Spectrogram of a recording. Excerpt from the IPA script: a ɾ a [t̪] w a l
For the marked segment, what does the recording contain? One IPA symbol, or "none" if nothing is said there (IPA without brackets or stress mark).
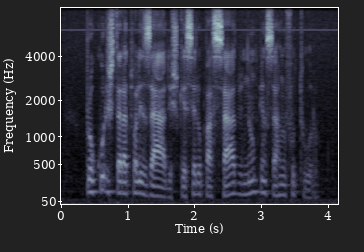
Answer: t̪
